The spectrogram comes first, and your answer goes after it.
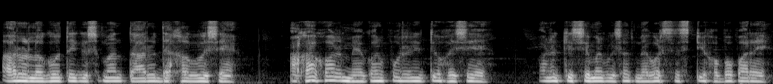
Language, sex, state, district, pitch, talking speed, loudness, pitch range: Assamese, male, Assam, Kamrup Metropolitan, 150 Hz, 130 wpm, -17 LUFS, 140-160 Hz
